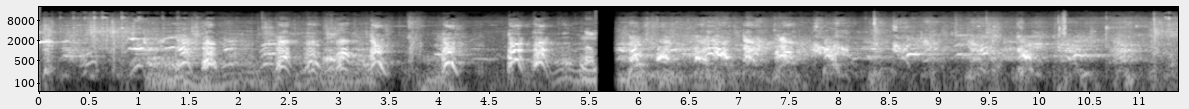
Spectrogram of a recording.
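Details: Young Rottweilers at a kennel, exercising in their yard, bark repeatedly in a busy, overlapping chorus of sharp barks and yips, with a brief silence midway.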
